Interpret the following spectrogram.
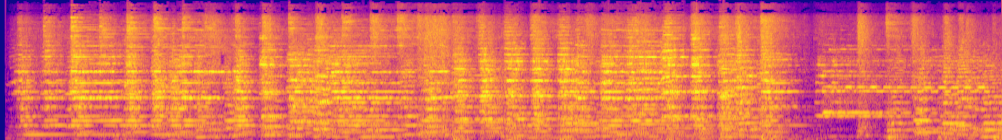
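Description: A wind band of flutes, saxophones and brass playing a piece together in sustained chords. The sound drops off briefly about ten seconds in, then the band plays on.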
